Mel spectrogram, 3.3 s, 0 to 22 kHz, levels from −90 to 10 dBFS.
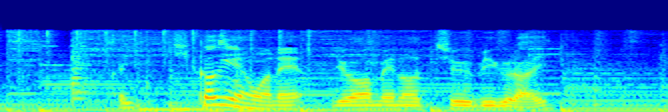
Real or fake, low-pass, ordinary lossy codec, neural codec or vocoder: real; 7.2 kHz; none; none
